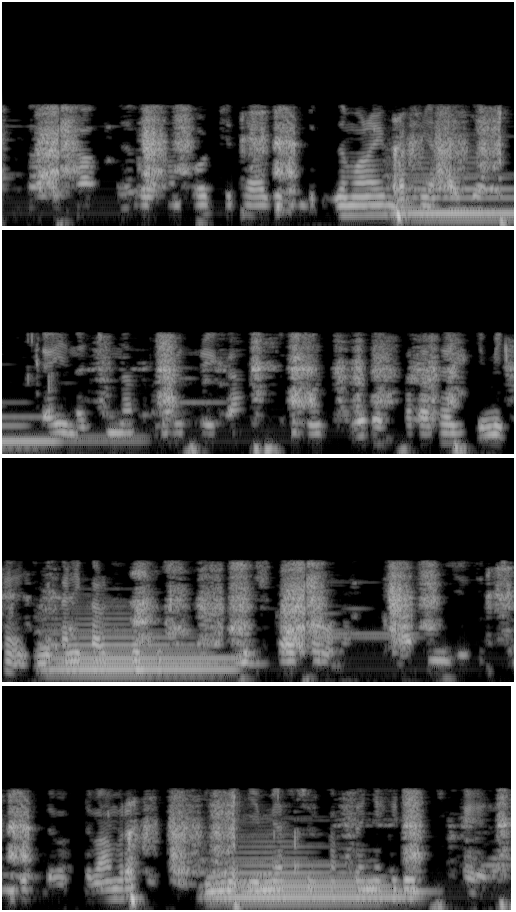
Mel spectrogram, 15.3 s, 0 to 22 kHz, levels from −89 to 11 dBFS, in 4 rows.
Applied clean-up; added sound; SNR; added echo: classical method Wiener filter.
